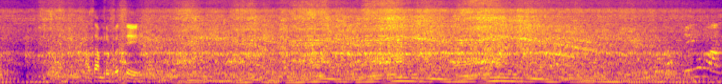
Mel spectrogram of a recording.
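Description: A Honda Beat FI scooter with a throttle and charging fault is revved repeatedly, its engine note rising and falling in loud wavering surges, close up, with someone talking over it briefly.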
